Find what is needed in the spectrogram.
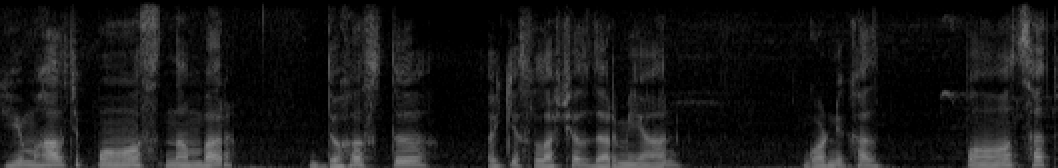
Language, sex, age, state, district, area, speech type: Kashmiri, male, 30-45, Jammu and Kashmir, Shopian, rural, spontaneous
